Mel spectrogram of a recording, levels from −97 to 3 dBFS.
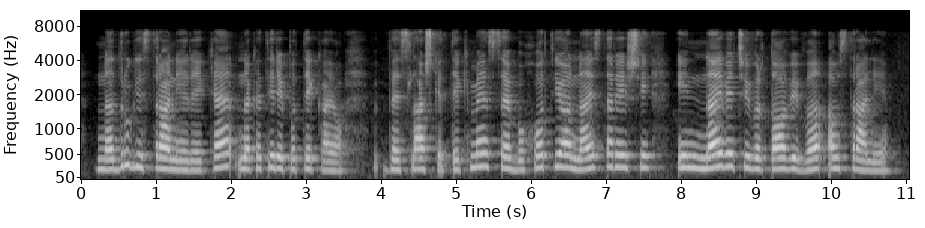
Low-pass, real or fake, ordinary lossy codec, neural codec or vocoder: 7.2 kHz; real; none; none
